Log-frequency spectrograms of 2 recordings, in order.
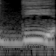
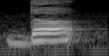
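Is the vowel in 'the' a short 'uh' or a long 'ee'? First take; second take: long ee; short uh. First: The word ends in a long 'ee' vowel. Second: The word ends in a short 'uh' vowel. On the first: The next word starts with a vowel. "एक जगह मैंने इसको दी पढ़ा है" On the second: The next word starts with a consonant. "मैंने द को एक जगह द पढ़ा है"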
